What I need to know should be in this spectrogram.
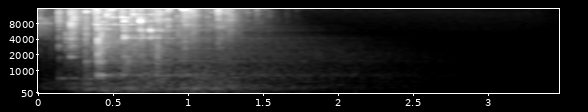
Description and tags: Dropped, crushed egg shells. Processed with a little reverb and delay. Very low levels!
crush, eggshell, crunch, crackle, splinter, ice, drop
